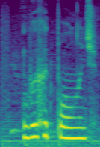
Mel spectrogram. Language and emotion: Russian, neutral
